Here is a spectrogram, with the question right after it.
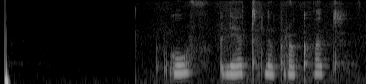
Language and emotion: Russian, sad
